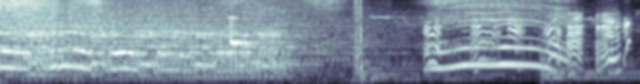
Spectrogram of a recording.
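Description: Two wavering, wordless cartoon-character cries of dismay over background music.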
